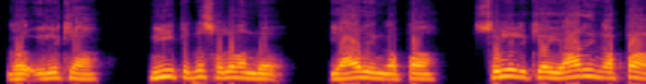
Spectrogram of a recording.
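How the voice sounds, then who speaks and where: Narrator doing a young guy begging to know who his dad is, mellow, dry sound. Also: medium pitch, fast talker, no room sound, natural voice. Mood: pleading. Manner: pleading, insistent. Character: desperate young man demanding to know his father.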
